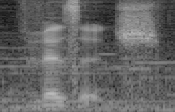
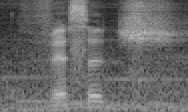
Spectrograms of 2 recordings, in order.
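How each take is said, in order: First: The middle consonant is a buzzing z sound. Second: The middle consonant is a hissing s sound. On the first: The speaker calls it right. "That's it, Visage. ... the S as like a Z sound" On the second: The speaker calls it wrong.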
